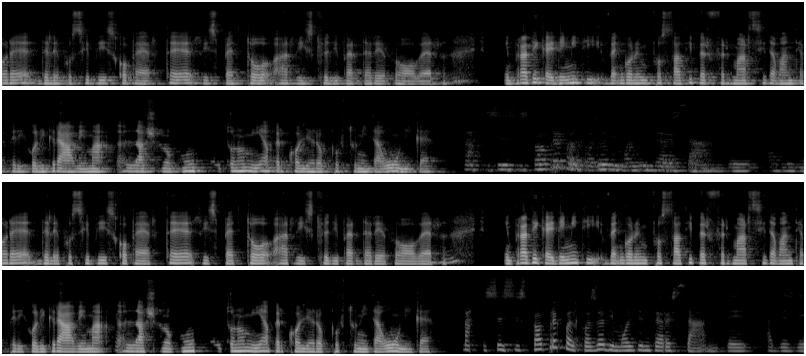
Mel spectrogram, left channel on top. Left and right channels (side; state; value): both; normal; correlation 0.91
